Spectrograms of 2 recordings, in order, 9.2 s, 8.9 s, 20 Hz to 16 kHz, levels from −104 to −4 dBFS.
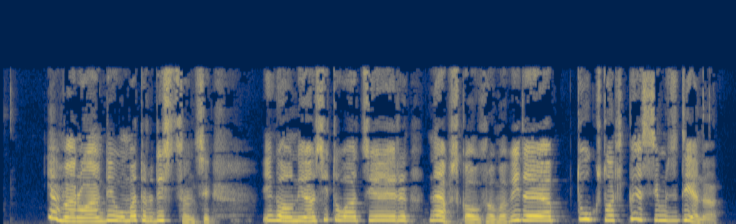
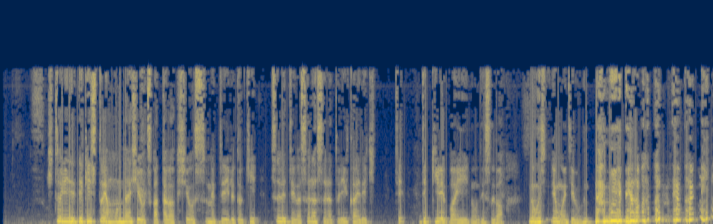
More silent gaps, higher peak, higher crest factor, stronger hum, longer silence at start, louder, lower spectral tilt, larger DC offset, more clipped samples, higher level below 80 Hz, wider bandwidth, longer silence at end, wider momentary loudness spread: neither; second, -4 dBFS vs 0 dBFS; about the same, 16 dB vs 18 dB; neither; first, 0.6 s vs 0.4 s; about the same, -20 LUFS vs -19 LUFS; second, -2 dB/octave vs -4.5 dB/octave; neither; neither; second, -70 dBFS vs -44 dBFS; about the same, 11.5 kHz vs 11.5 kHz; first, 0.25 s vs 0 s; second, 9 LU vs 16 LU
